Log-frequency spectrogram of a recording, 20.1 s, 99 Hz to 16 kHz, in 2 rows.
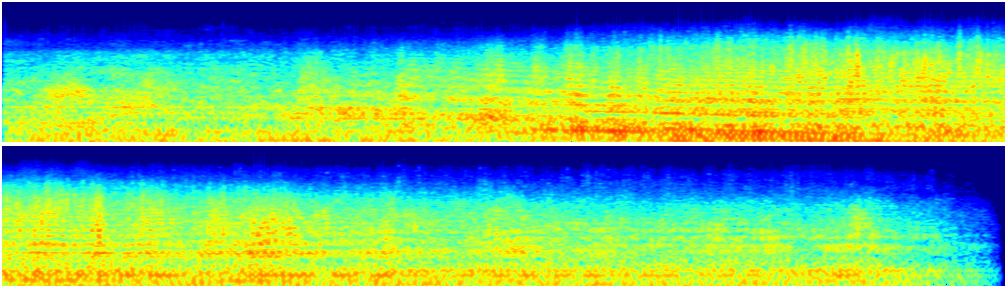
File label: AIRCRAFT T-28 TROJAN PASS; Trojan fighter bomber; Airplane; Airplanes; Vehicles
